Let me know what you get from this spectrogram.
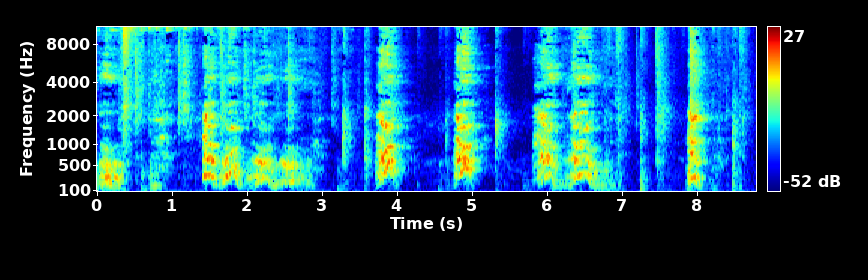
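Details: Great Dane named Scooby, excited as its owner gets home, giving loud deep barks and howling woofs in irregular bursts about once a second, with a person talking and laughing in between.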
